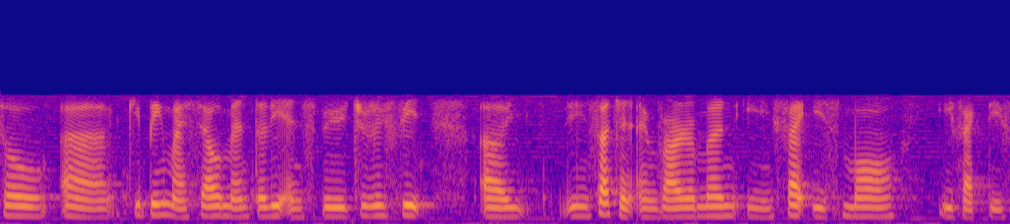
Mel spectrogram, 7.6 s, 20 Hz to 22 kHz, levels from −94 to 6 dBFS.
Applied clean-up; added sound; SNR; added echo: none; none; none; none.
